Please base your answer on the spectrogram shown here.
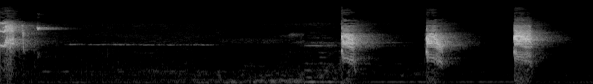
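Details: Long-tailed shrike, used as a lure recording to set off other birds: a thin, even whistle first, then three harsh, rasping bursts about a second apart, sharp and broadband.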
